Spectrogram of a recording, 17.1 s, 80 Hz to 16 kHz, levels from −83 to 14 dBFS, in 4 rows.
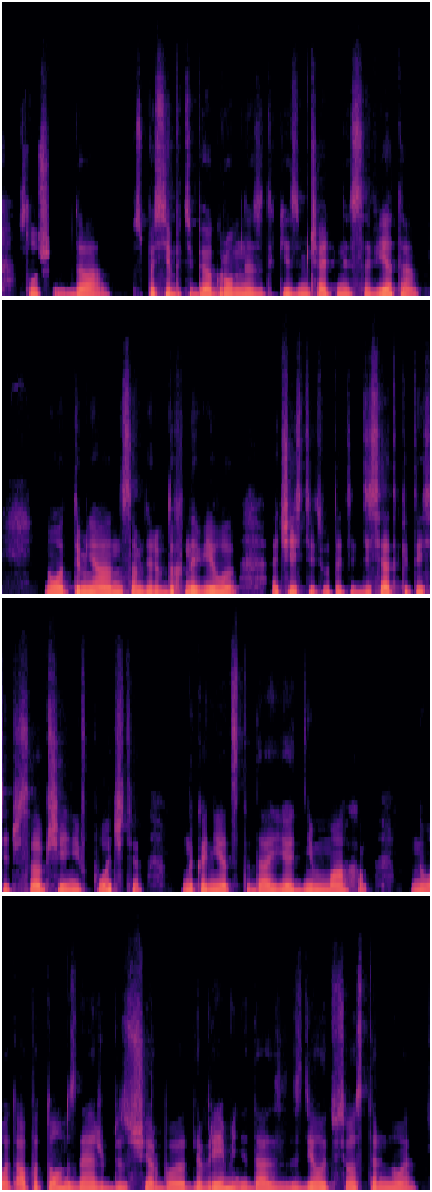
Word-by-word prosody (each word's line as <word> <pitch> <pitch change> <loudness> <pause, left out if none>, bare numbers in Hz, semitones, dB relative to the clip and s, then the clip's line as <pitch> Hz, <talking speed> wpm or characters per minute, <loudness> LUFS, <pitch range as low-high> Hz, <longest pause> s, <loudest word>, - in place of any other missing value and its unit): Слушай, 195 -4 -3
да, 180 -1 0 0.3
спасибо 210 +2 0
тебе 190 -2 0
огромное 200 0 +2
за 175 0 -5
такие 185 +3 -3
замечательные 185 0 0
советы. 200 - +1 0.5
Вот, 180 -3 +3
ты 205 - +6
меня 195 -3 +5
на 180 +1 +2
самом 190 0 0
деле 175 -1 +1
вдохновила 210 -1 +3 0.3
очистить 200 -2 -1
вот - - -6
эти 175 -1 -3
десятки 195 +2 0
тысяч 195 -1 -2
сообщений 185 0 +1
в 180 - -23
почте 345 +5 -2 0.4
наконец-то, 190 -1 0
да, 190 +3 +1
и 195 - 0
одним 185 +2 +2
махом. 185 0 -1 0.4
Ну 185 0 -1
вот, 170 -2 0
а - - +3
потом, 235 +9 0
знаешь, 200 0 0
без 180 +2 -4
ущерба 180 -5 0
для 185 +1 -2
времени, 230 +4 +1
да, 180 -3 0
сделать 195 +3 0
всё 195 - -3
остальное, 200 -4 -2
190 Hz, 145 wpm, -22 LUFS, 180-205 Hz, 0.5 s, ты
